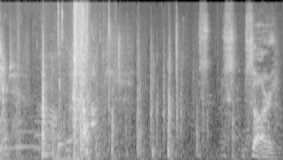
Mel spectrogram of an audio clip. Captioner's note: wine splashing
